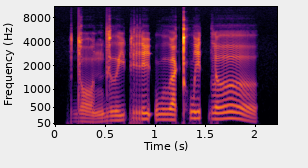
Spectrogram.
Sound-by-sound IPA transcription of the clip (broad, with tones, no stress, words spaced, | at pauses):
dɔː˩˦ndɯː˦˥jpri˥˩ʔ wu˧a̯kʰwi˥˩t̚lɤː˥˩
